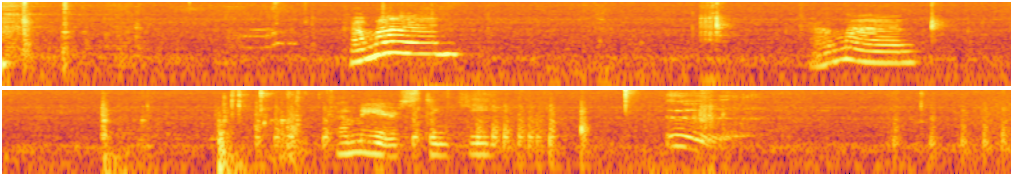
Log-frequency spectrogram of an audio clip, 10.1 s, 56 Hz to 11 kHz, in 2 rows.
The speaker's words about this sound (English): Give me 1 second. My cat is crying.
